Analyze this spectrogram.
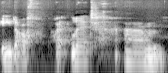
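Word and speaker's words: Adolphe Quetelet: So originally, most people go back to a man named, I'm going to pronounce it correctly, Adolf Quetelet, who was, I believe it's a Belgian mathematician,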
